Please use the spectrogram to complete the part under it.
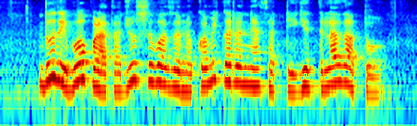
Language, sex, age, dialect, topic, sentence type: Marathi, female, 25-30, Northern Konkan, agriculture, statement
